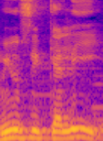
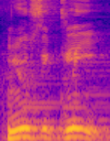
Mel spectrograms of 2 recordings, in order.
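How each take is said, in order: First: The a before ly is sounded, four syllables. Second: The a before ly is silent, three syllables. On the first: The speaker calls it wrong. "மியூசிக்கலி அப்படி சொல்லக்கூடாது" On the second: The speaker calls it right. "மியூசிக்லின்னு தான் சொல்லணும்"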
